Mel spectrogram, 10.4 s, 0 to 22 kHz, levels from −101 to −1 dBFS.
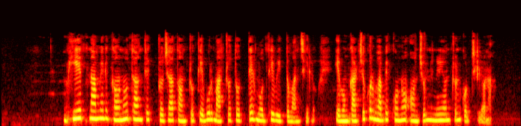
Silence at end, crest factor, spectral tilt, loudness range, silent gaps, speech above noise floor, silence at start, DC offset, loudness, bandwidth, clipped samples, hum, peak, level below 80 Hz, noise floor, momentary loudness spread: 0.6 s; 18 dB; -6.5 dB/octave; 3 LU; none; 45 dB; 1.3 s; under 0.1%; -26 LUFS; 7.8 kHz; under 0.1%; none; -10 dBFS; -62 dBFS; -71 dBFS; 10 LU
